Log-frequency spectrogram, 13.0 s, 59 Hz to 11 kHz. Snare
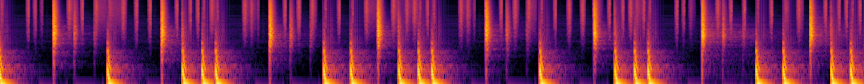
0:00.4 0:01.6, 0:02.4 0:04.8, 0:05.5 0:08.1, 0:08.8 0:11.3, 0:11.9 0:12.9

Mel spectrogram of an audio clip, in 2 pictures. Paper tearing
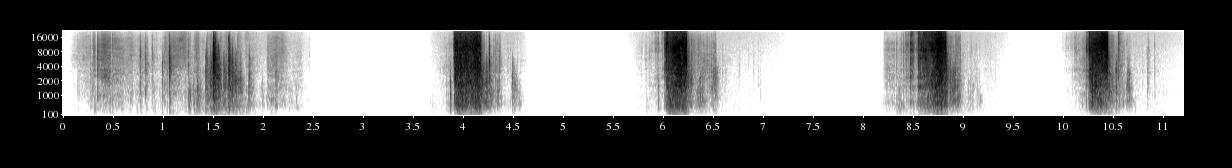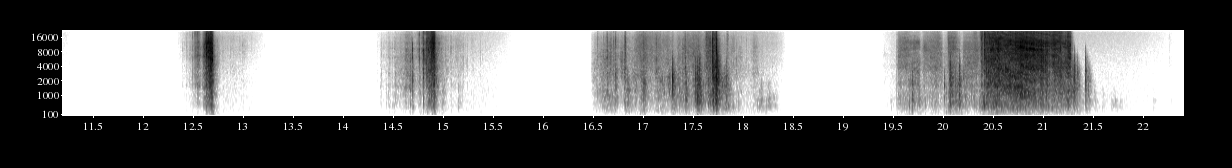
0:20.4 0:21.4

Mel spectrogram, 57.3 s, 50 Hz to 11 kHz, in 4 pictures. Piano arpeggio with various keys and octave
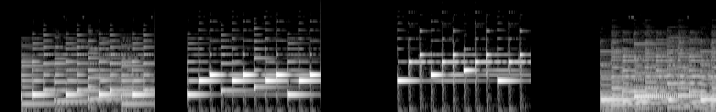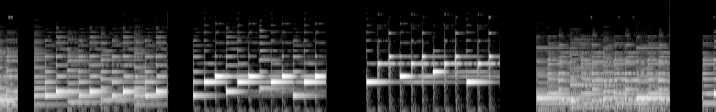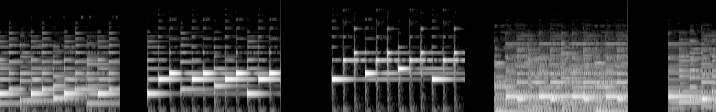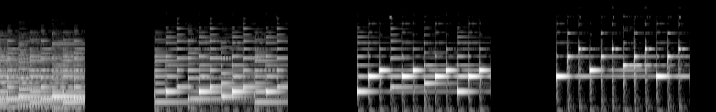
0:00.4 0:03.1, 0:03.8 0:06.4, 0:08.0 0:10.7, 0:12.0 0:20.9, 0:21.7 0:24.3, 0:25.1 0:27.8, 0:28.4 0:34.3, 0:35.3 0:38.0, 0:38.6 0:41.2, 0:42.0 0:44.7, 0:46.0 0:48.8, 0:50.1 0:52.8, 0:54.1 0:56.8

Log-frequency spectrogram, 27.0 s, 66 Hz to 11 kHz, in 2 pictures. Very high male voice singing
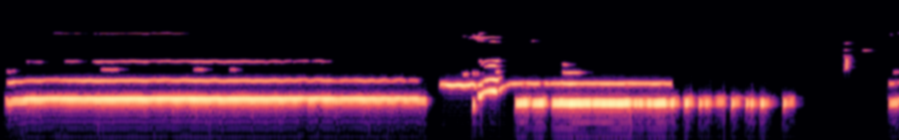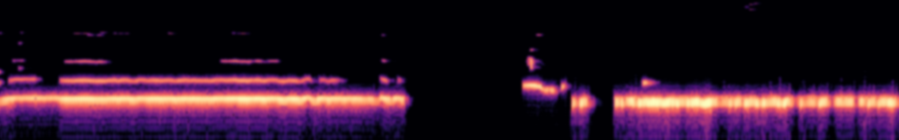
0:00.1 0:11.9, 0:13.4 0:19.6

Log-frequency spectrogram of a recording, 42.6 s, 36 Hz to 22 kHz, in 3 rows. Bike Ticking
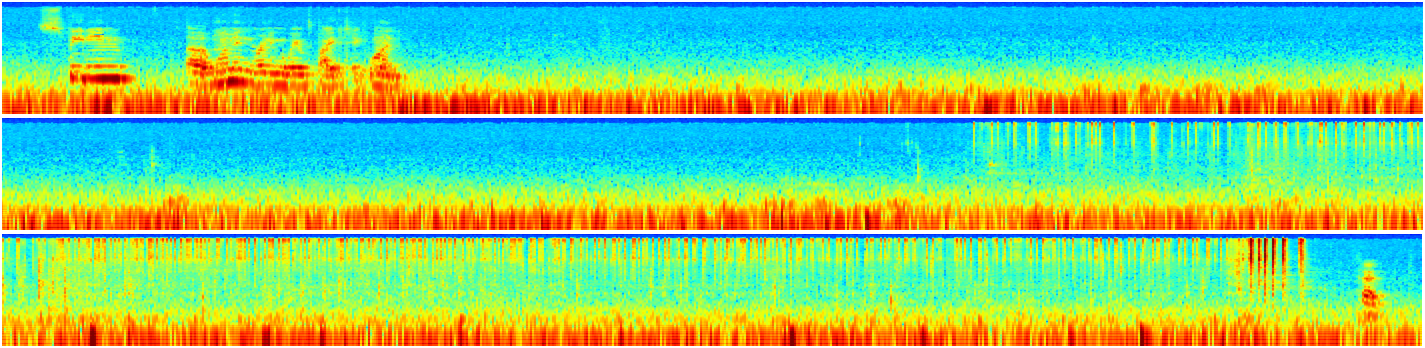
0:24.0 0:41.5

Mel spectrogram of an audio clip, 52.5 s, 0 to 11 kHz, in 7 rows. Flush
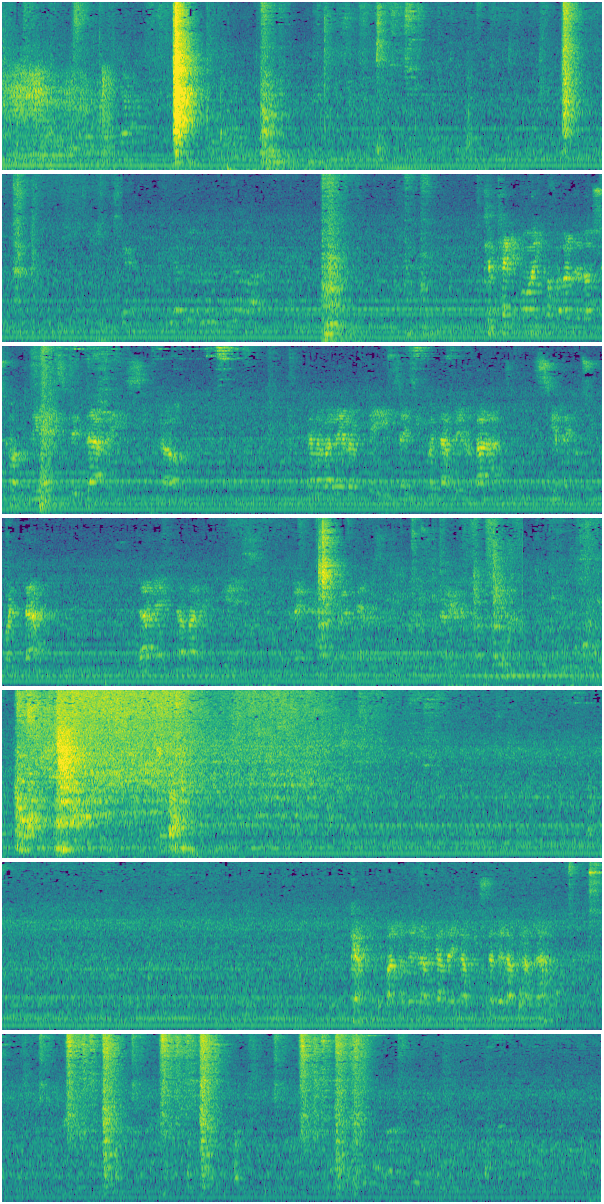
0:30.2 0:34.8

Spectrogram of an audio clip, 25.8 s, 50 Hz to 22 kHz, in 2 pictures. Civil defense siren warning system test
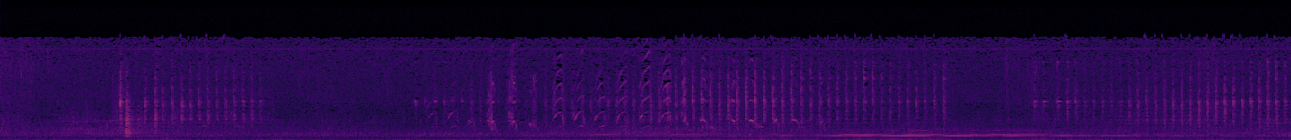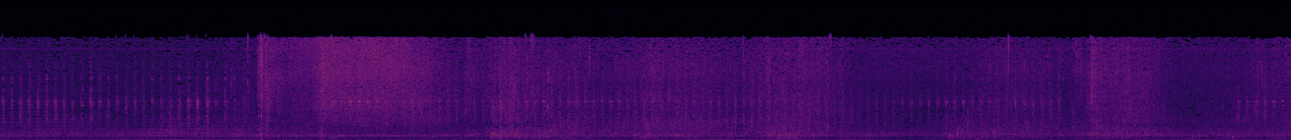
0:05.9 0:25.8

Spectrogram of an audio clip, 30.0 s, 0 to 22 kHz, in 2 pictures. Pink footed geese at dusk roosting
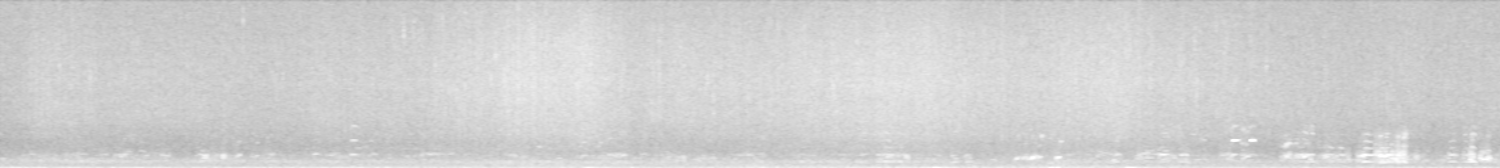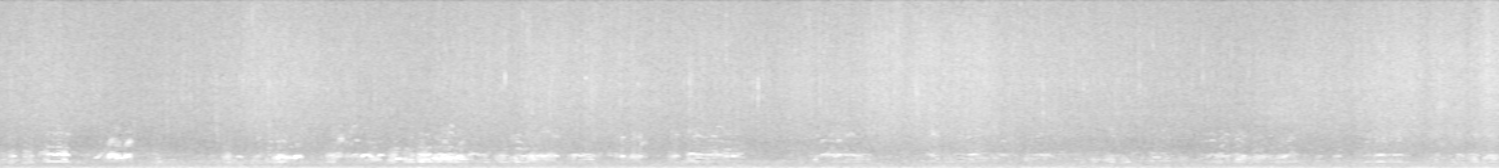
0:08.6 0:29.9

